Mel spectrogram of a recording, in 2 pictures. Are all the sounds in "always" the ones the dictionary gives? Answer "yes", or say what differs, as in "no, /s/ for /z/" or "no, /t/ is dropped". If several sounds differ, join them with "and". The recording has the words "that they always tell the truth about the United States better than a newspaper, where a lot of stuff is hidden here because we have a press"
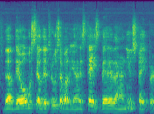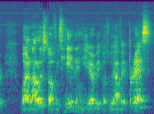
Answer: no, /s/ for /z/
